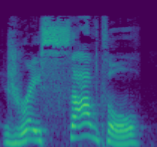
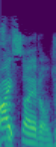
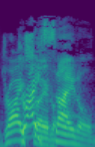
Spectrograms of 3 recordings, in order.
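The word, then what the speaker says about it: Draisaitl: Jay Lane says Jimmy Dresaltel was winning the Hart Trophy, right? – Who? – I don't know how to pronounce it. – Oh, Dreisaitl. Dreisaitl.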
